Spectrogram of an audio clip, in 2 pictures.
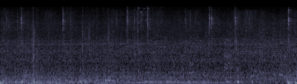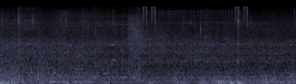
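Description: Steady rain hisses and patters across the whole scene in the video game Tom Clancy's Ghost Recon Wildlands, with low rumbling underneath and scattered brief clicks and taps.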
